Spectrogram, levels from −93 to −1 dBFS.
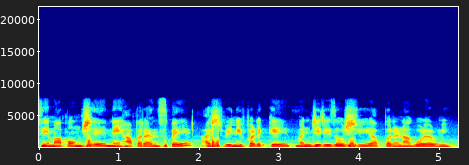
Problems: background sounds at intervals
